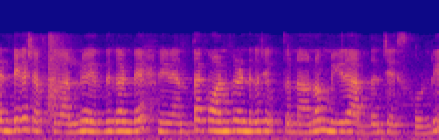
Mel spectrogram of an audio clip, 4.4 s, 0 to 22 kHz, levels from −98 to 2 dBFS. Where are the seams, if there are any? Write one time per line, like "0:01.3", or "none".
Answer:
none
